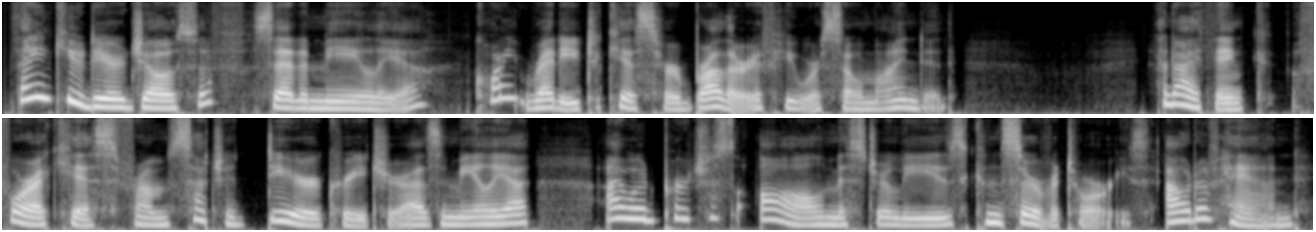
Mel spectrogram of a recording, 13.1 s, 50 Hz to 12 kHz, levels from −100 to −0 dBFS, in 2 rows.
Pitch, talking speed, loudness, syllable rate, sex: 205 Hz, 185 wpm, -19 LUFS, 2.4 syllables/s, female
